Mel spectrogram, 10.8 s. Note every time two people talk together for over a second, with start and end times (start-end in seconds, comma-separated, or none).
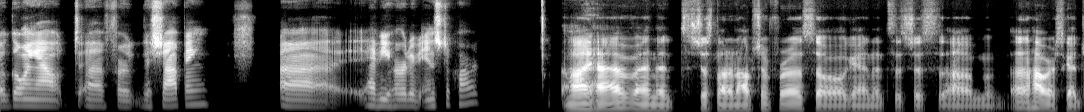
none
